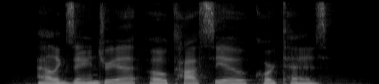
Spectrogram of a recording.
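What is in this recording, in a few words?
"Ocasio-Cortez", US English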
